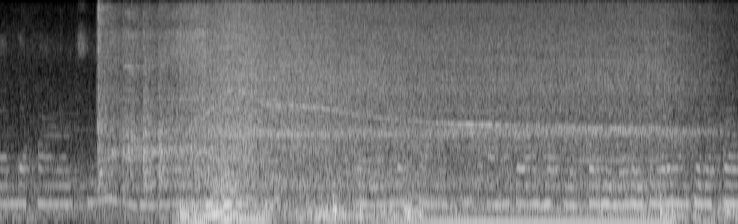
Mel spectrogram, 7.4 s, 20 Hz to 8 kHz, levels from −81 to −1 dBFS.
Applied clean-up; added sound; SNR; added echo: none; Engine starting / Car; -5 dB; reverberation time 0.5 s.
